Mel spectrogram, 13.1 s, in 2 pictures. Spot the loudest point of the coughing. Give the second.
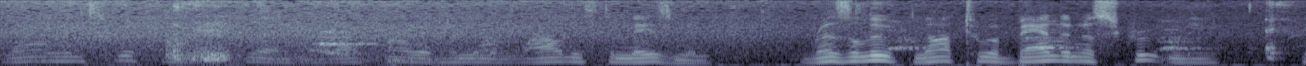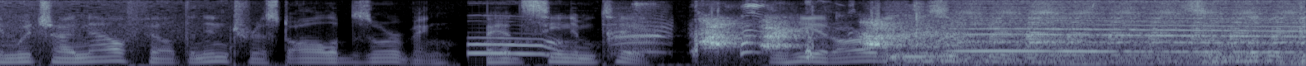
1 s.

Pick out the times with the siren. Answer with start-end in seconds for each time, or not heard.
10.9-13.0.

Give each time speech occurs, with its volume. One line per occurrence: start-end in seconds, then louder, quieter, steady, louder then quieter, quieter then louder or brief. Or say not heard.
0.0-13.0 louder then quieter.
